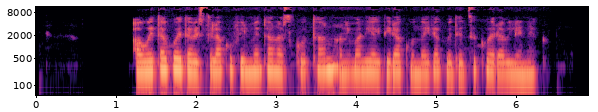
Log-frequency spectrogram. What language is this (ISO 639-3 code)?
eus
